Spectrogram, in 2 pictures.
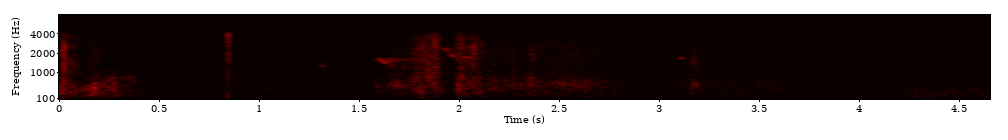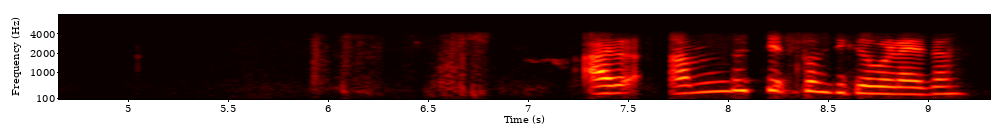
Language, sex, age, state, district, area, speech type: Santali, female, 18-30, West Bengal, Jhargram, rural, conversation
